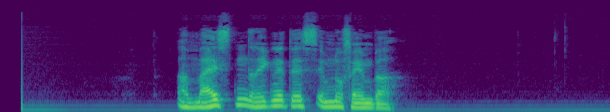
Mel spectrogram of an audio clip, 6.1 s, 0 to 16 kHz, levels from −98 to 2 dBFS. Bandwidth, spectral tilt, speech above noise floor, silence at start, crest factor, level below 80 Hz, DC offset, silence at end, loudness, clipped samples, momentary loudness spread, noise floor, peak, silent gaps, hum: 7.8 kHz; -6.5 dB/octave; 41 dB; 1.8 s; 18 dB; -52 dBFS; under 0.1%; 2.15 s; -25 LUFS; under 0.1%; 8 LU; -66 dBFS; -10 dBFS; none; 50 Hz at -50 dBFS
